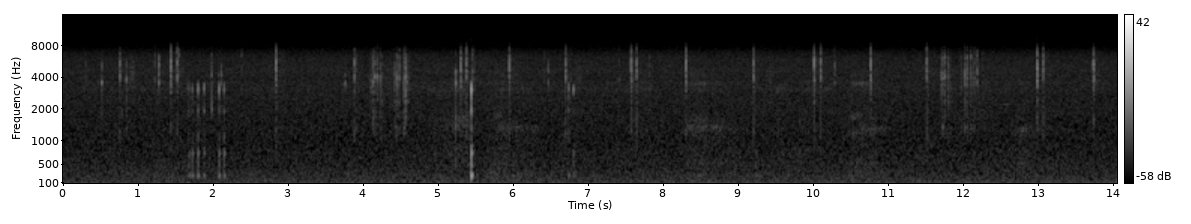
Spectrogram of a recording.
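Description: Faint, irregular clicks of a computer mouse against near silence, with one sharper, louder click about five and a half seconds in.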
